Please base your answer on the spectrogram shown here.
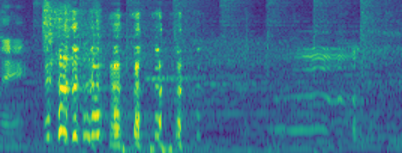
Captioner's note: laughter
